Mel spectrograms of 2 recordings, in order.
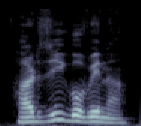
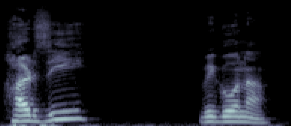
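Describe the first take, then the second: First: Said in the usual way. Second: हर्जेगोविना drawn out syllable by syllable, very slow; slow careful pronunciation. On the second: Shown as a demonstration. Teacher to students, slowly sounding out हर्जेगोविना. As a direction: spell out हर्जेगोविना slowly, each syllable clear. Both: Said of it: "मैं भी try करता हूँ".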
